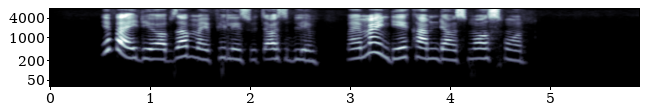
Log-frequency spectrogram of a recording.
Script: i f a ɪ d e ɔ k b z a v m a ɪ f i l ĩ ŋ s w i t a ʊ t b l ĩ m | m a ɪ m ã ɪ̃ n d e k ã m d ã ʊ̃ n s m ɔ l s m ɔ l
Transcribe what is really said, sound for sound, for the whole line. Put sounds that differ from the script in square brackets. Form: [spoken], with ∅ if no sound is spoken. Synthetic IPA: i f a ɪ d e ɔ [∅] b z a v m a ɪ f i l ĩ ŋ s w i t a ʊ t b l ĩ m | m a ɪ m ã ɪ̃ n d e k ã m d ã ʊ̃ n s m ɔ l s m ɔ l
